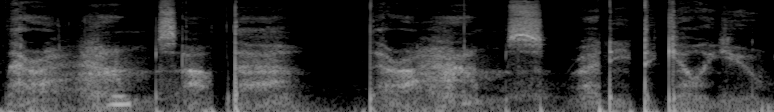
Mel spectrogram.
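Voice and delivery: very hushed, soft-spoken half whisper. Signing off and telling everyone to take care before christmas: soft-spoken whispering. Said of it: "a mix between soft-spoken and whispering".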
